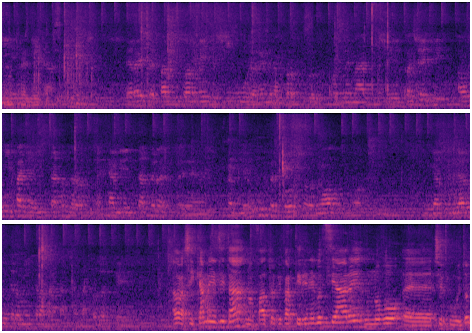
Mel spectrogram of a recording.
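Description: A man speaks calmly to an audience in a room with some echo, his voice growing louder and closer.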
